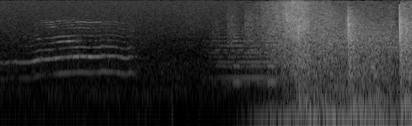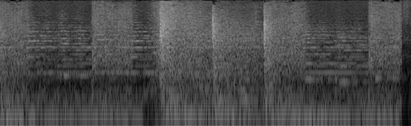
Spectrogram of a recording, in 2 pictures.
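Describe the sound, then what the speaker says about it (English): Two house cats meow in a short run of rising and falling calls, fairly close and clear, before a sudden loud wash of noise swamps everything. "My cats are always like this, always without fail."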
